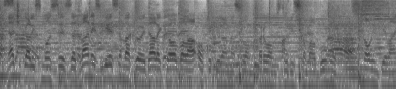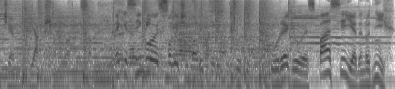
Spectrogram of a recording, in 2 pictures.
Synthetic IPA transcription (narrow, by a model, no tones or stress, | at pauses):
nat͡ʃekalismo̞se̞sad̪ʋaːneːst̪ʋje̞samakojojd̪ale̞kao̞balaʔo̞kupilˠanasʋo̞mpr̩ʋo̞mst̪uːd̪isko̞malˠbumusno̞ːʋimpjeʋaːt͡ɕemja̰kʃo̰mḭlo̰ɡjḛso̰mne̞ke̞siŋɡloʋesmo̞ʋe̞t͡ɕimalipɾilikut͡ʃut̪iuɾeɡujespaːsjejed̪ano̞d̪ɲiːx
